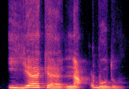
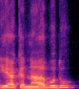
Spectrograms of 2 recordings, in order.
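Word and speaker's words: إِيَّاكَ نَعْبُدُ: Similarly, in Surah Al-Fatiha, Iyaka na'budu. If we say Iyaka na'budu, we are not pronouncing ayn as its due right.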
